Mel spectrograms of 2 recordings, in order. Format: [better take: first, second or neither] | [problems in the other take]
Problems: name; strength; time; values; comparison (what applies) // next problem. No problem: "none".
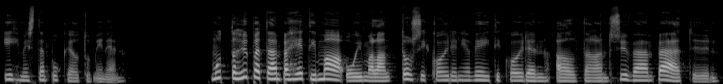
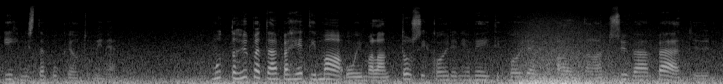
first | wind noise on the microphone; heavy; 7 dB below the speech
